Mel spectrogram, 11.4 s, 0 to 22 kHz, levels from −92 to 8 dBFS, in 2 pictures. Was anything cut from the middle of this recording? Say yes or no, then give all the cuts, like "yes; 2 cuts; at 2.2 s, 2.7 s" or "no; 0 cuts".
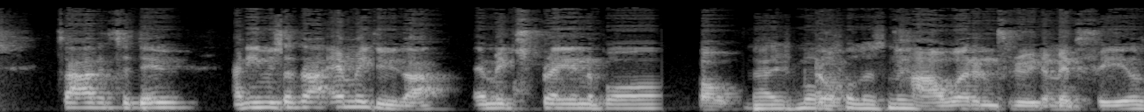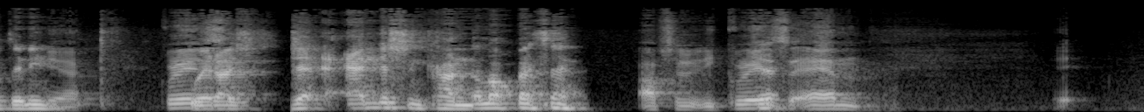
yes; 8 cuts; at 1.4 s, 1.9 s, 2.6 s, 3.4 s, 4.1 s, 5.0 s, 7.2 s, 8.1 s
